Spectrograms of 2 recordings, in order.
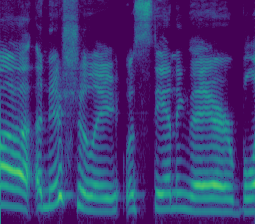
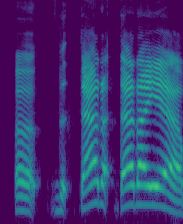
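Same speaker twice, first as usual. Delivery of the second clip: awkward, flustered, embarrassed and hesitant. Voicing a grandma character asked if she is a grandma: awkward, flustered. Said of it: "she's kinda, like, awkwardly clears her throat".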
